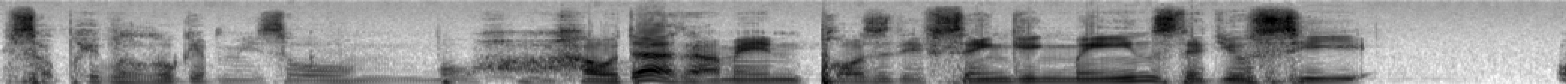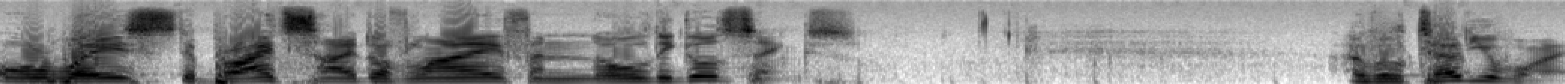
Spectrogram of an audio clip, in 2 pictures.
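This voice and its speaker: A man with a German accent speaks at a moderate pace and a fairly high pitch, with ordinary pitch variation. His loudness swings widely, and he takes long, frequent pauses. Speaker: author and speaker. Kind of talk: festival talk.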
